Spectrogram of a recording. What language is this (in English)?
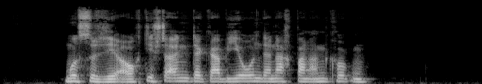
German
